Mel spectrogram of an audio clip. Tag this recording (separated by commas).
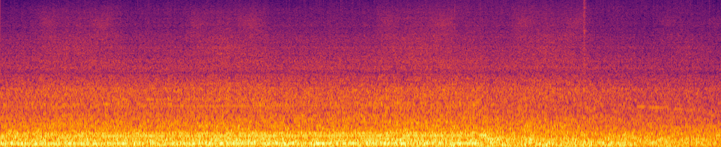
outside, urban or man-made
